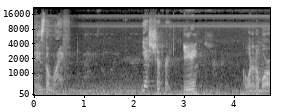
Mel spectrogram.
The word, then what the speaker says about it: EDI: Why are you named Your Edie? name. EDI is the phonetic pronunciation of EDI.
